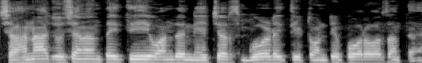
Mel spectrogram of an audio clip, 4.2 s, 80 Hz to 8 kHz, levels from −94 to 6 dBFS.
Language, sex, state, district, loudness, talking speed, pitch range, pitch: Kannada, male, Karnataka, Bijapur, -15 LUFS, 170 wpm, 125-135 Hz, 130 Hz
